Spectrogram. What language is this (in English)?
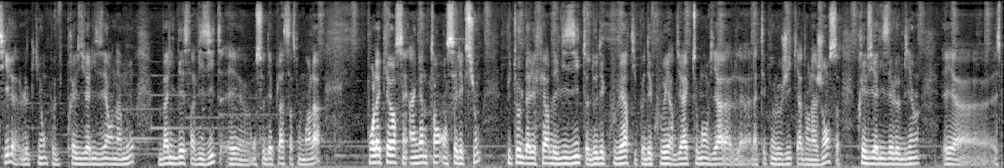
French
